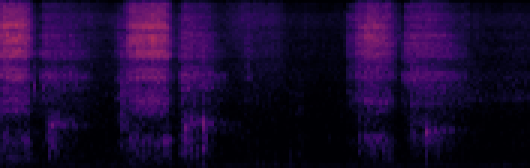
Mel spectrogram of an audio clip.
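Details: A beagle has a reverse sneezing episode, with rapid, harsh snorting inhalations through the nose.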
